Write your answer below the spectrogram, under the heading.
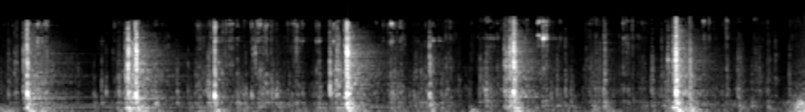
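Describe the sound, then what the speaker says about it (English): Metal keys jangle and scrape against a locked door lock in repeated bursts, several distinct rattling attempts spaced a second or so apart, close and fairly quiet with no voices. "she tried to open a locked door using different keys"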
